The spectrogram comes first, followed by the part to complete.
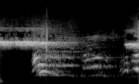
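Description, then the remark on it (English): Shrill police whistles blow in overlapping bursts, a piercing high steady tone joined by slightly lower wavering whistles, then a fresh loud blast at the end. “Hey, listen. Police whistles.”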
